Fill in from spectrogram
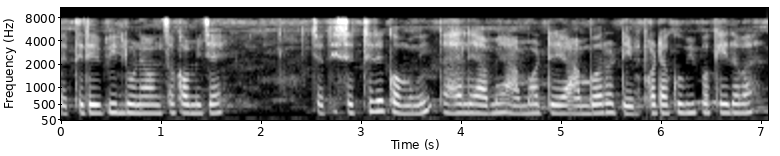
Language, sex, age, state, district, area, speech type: Odia, female, 18-30, Odisha, Jagatsinghpur, rural, spontaneous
